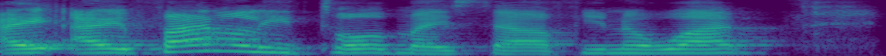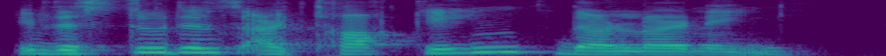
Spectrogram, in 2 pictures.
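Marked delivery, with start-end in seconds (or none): none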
